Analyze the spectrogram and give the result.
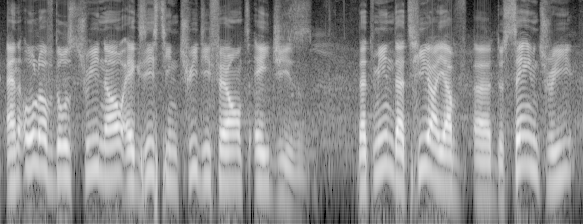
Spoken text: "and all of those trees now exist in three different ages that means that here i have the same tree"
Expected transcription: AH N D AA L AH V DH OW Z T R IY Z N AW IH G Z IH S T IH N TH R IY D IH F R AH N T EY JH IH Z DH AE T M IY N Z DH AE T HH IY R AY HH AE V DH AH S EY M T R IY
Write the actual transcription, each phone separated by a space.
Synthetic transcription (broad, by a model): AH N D AA L AH V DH OW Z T R IY N AW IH G Z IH S T IH N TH R IY D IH F R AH N T EY JH IH Z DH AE T M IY N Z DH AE T HH IY R AY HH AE V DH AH S EY M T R IY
